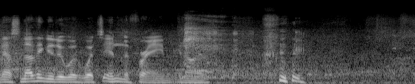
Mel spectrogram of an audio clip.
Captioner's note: both chuckle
